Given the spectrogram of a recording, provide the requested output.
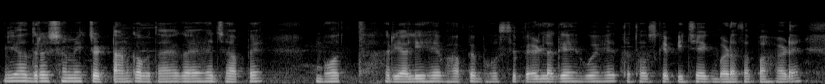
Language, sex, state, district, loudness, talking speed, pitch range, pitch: Hindi, male, Chhattisgarh, Bastar, -25 LUFS, 210 wpm, 130-140 Hz, 135 Hz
